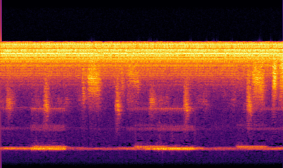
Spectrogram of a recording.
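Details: Warm summer night in Bulgarian grassland, crickets chirping: one shrill, even trill runs through the whole stretch, dotted by brief higher chirps from neighbouring crickets.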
